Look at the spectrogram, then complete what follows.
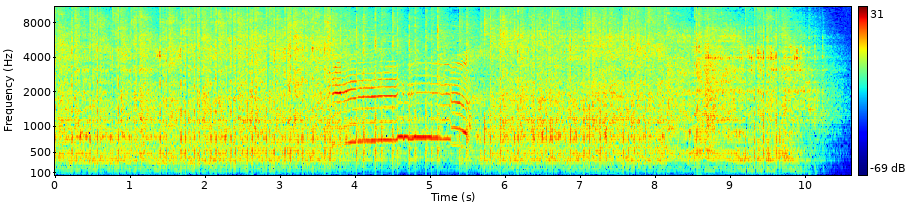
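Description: Rebuilt Rokon two-stroke engine running on its own power after being pull-started, a loud, rapid crackling exhaust. About ten seconds in it is cut with the kill switch and dies away. A voice shouts briefly over it about four seconds in.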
